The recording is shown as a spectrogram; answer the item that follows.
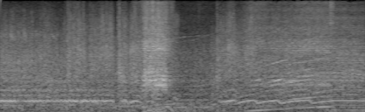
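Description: Several race cars idle and rev through a formation lap in the racing game Le Mans Ultimate at Bahrain, a BMW-heavy field, with engine tones rising and falling and a brief burst of louder noise midway.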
